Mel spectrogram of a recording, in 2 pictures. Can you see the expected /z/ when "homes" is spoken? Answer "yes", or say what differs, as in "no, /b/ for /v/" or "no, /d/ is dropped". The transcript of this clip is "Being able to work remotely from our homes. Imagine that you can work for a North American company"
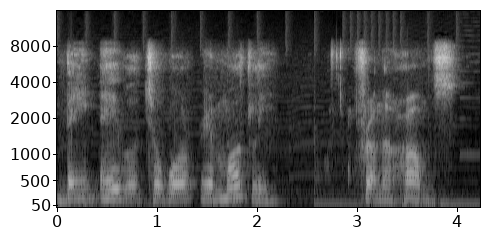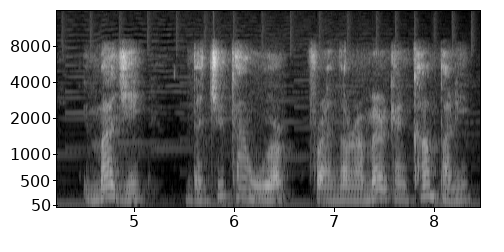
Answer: no, /s/ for /z/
